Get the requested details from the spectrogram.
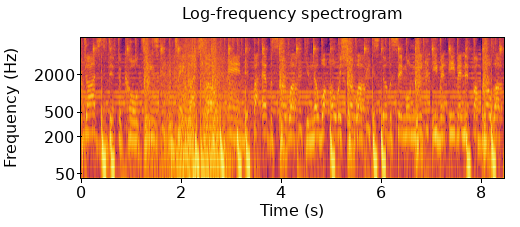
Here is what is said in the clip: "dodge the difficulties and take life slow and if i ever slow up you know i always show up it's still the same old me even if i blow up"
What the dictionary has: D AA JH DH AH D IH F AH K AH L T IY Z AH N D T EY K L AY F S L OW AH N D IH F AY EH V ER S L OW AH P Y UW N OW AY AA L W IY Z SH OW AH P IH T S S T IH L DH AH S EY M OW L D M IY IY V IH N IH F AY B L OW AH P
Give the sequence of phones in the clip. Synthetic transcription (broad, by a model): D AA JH DH AH D IH F AH K AH L T IY Z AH N T EY K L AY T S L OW AH N D IH F AY EH V ER S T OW AH P Y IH N OW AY AA L W IY Z SH OW AH P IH T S S T IH L DH AH S EY M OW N M IY IY V IH N IH F AY B L OW AH P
